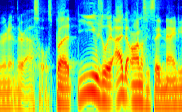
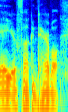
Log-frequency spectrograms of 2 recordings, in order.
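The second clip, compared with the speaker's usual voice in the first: put-on whisper, lower, quieter, faster; 5 semitones lower, 17 dB quieter than usual. Recalling bombing on stage, the speaker acts out what a man might have whispered: mock whisper. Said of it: "He just under his breath was like".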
